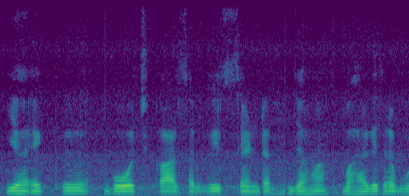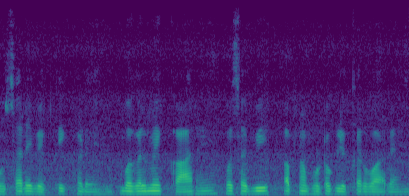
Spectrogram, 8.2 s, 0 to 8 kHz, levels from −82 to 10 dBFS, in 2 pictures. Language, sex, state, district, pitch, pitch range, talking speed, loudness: Hindi, male, Bihar, Jamui, 110 Hz, 105-115 Hz, 215 wpm, -24 LUFS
